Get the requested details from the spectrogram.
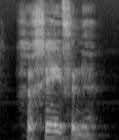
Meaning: that which has been given
- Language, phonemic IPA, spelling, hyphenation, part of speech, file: Dutch, /ɣəˈɣeːvənə/, gegevene, ge‧ge‧ve‧ne, noun, Nl-gegevene.ogg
